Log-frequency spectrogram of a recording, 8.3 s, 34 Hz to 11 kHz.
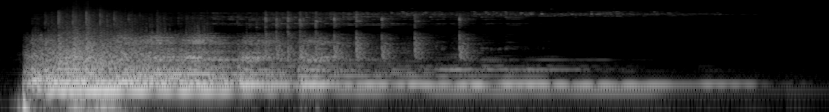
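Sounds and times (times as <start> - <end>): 
Trống Chầu drum: 0.2 - 5.2.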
